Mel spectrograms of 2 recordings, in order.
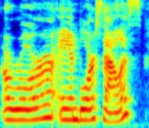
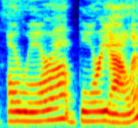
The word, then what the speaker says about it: Aurora Borealis: So next inside is Aurora and Borsalis. So, or how do you say it? Aurora Borealis.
